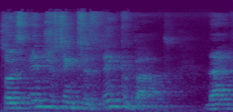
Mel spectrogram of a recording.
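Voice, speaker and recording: A man with ordinary pitch variation, audible room echo and noticeable background noise. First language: Spanish. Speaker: math teacher. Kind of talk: lecture. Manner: casual.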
